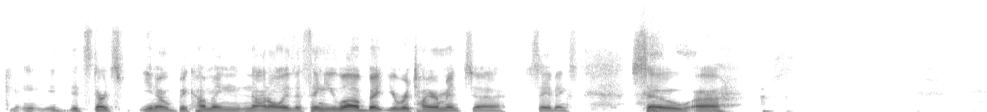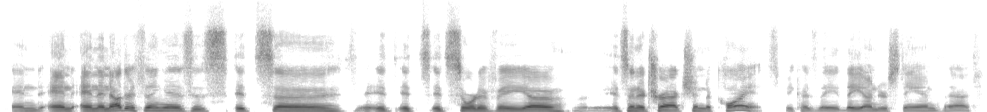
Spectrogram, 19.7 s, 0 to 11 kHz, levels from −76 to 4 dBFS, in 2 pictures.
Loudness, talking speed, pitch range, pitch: -30 LUFS, 135 wpm, 115-135 Hz, 130 Hz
